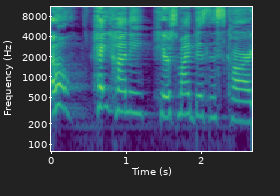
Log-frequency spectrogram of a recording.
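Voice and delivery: put-on thick New York accent. Retelling how Franny showed her husband her business card, in Franny's strong New York accent. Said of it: "Franny's got a strong New York accent".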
